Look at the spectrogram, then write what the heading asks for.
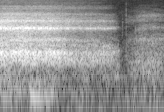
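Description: A long, steady inhale of breath during an archer-style yoga flow, close and soft, tapering off near the end.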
